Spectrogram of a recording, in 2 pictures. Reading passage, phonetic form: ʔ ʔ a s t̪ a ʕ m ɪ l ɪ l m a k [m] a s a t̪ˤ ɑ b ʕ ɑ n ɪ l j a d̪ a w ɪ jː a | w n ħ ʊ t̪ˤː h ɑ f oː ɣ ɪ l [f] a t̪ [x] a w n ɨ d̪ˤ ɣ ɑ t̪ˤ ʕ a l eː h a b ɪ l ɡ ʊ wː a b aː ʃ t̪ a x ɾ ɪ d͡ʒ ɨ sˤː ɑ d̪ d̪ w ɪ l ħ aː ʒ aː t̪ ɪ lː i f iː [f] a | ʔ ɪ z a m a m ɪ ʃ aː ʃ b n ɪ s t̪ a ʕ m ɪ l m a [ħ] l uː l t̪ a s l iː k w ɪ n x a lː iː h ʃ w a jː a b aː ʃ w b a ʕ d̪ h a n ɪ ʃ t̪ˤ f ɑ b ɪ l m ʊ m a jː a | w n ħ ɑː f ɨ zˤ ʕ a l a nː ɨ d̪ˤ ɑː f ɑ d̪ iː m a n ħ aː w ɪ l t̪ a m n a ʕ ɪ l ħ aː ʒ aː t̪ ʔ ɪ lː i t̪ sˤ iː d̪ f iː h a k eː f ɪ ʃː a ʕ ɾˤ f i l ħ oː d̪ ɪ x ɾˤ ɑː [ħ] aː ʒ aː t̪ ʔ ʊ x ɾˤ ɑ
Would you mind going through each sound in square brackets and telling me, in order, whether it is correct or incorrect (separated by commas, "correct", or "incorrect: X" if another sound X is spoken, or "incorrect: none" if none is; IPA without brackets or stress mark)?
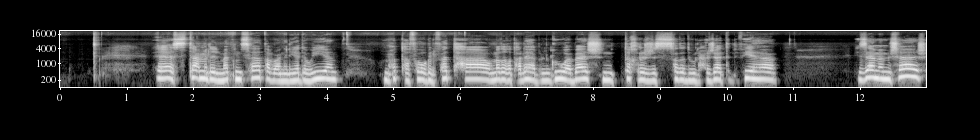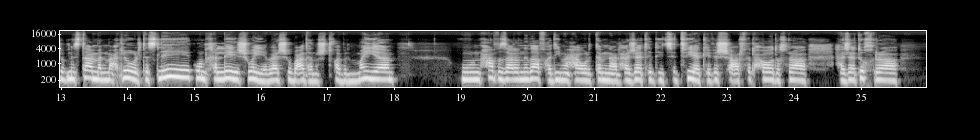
incorrect: n, correct, incorrect: ħ, incorrect: h, correct, correct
